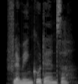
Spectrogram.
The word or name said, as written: flamencodanser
